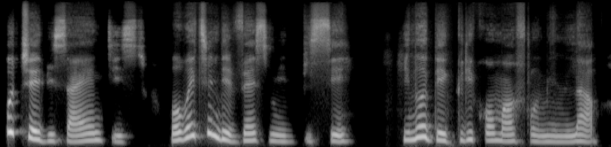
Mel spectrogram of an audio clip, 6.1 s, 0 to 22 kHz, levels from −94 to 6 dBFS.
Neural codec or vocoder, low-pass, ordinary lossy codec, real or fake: autoencoder, 48 kHz, 32 numbers a frame, DAC-VAE, trained on Japanese speech; none; none; fake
